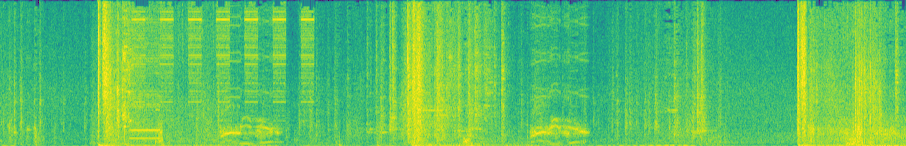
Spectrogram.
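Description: A tank cannon fires with a booming blast.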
